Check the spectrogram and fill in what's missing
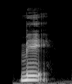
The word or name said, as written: med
